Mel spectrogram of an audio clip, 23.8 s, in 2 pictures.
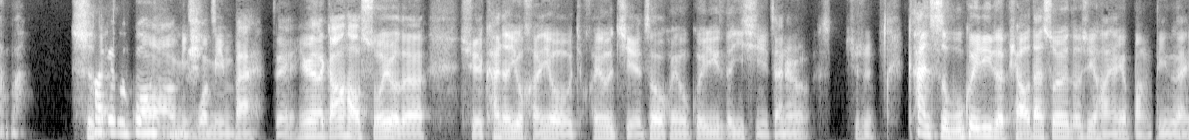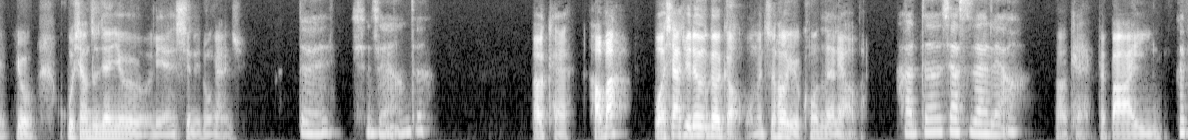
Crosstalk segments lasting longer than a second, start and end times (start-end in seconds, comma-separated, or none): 0.9-2.2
